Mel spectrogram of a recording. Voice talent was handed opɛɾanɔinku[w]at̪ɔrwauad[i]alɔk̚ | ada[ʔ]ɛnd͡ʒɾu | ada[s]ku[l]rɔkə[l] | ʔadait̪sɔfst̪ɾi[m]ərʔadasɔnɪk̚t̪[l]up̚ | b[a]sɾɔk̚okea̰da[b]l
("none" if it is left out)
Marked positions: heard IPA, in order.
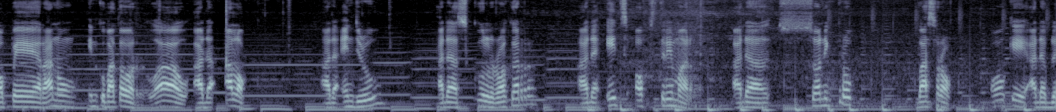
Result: b, a, ʔ, s, l, r, m, ɾ, a, b

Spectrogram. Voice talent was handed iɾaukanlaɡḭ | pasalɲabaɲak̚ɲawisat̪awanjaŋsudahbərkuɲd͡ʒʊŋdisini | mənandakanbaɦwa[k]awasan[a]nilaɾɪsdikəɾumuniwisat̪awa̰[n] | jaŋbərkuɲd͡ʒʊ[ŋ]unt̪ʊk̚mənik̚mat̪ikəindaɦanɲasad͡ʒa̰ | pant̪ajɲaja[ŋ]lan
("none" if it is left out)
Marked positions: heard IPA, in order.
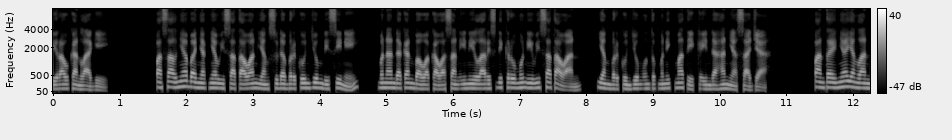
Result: k, i, n, ŋ, ŋ

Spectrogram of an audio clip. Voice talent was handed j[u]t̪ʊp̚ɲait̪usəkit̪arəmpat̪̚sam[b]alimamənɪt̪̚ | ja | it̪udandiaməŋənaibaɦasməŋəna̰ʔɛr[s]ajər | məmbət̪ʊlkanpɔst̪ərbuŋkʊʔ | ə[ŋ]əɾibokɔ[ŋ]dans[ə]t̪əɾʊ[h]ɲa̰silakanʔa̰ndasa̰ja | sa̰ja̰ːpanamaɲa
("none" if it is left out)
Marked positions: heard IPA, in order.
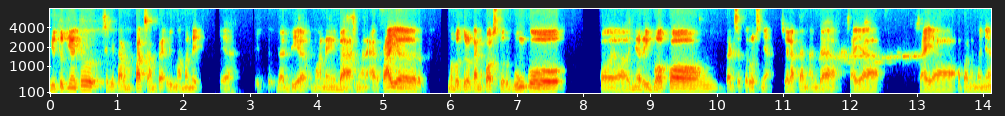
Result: u, p, f, ɲ, ŋ, ə, s

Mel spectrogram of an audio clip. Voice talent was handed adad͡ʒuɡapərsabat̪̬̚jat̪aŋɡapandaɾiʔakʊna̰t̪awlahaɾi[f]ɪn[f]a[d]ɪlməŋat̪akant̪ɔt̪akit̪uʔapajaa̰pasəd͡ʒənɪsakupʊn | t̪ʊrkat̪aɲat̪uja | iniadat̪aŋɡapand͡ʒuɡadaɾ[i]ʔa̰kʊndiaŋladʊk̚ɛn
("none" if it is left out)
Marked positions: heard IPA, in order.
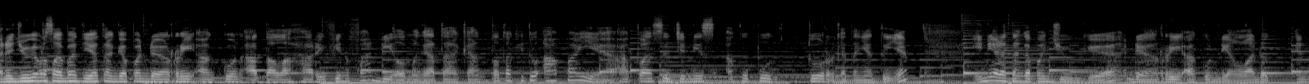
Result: f, f, d, i

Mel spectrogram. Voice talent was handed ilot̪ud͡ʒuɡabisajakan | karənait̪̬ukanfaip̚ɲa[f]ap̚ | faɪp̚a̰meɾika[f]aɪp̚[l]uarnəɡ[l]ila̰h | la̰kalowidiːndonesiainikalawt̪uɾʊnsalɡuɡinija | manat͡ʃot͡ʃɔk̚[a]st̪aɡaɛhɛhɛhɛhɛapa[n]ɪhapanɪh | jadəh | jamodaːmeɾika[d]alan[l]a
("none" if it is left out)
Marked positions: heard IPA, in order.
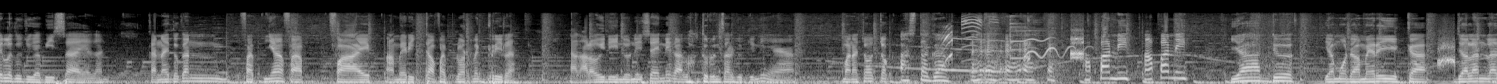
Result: f, f, l, ɾ, a, n, d͡ʒ, l

